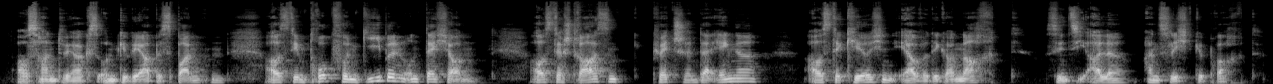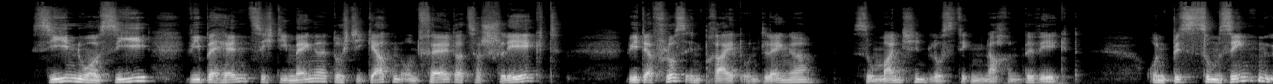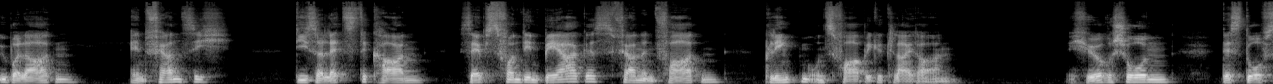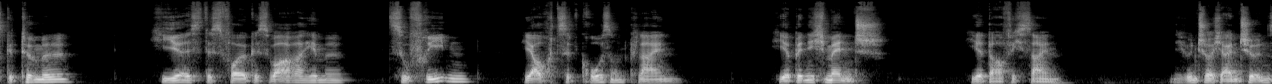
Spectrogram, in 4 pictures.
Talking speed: 125 wpm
